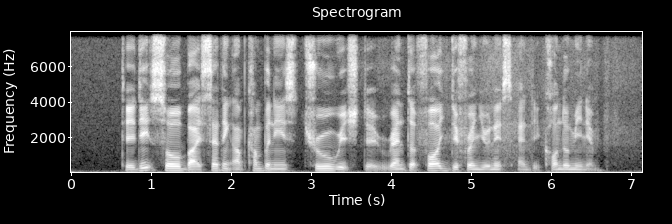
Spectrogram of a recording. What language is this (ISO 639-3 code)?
eng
